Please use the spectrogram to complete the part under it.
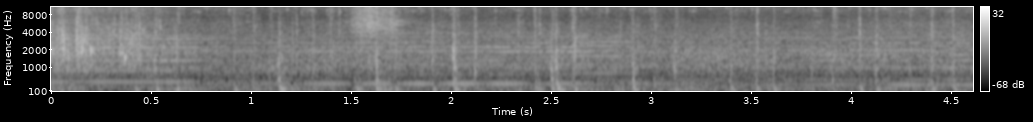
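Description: Horse hooves pound rhythmically at a gallop in the video game The Witcher 3, a steady clip-clop close and prominent throughout, with faint ambient game sounds beneath and no clear speech.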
